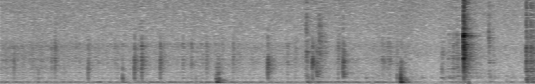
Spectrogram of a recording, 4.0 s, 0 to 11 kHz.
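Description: Garrard autochanger on a Bush SRP31c record player at the end of a 45 rpm single: the stylus ticks in the run-out groove over a low hum from the speaker. About three seconds in the hum stops and louder mechanical clicks follow as the changer mechanism cycles and lifts the tone arm.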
